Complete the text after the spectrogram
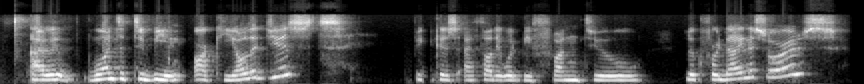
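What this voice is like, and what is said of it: Noticeable accent. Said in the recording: “I like your accent.”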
